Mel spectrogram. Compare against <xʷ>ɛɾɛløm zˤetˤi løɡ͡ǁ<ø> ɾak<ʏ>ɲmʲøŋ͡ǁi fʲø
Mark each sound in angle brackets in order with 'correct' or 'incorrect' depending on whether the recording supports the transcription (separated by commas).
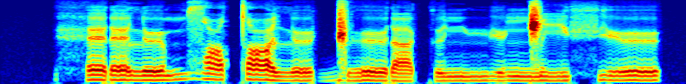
incorrect, correct, correct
